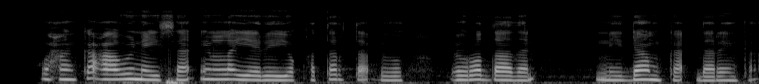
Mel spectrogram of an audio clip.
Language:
Somali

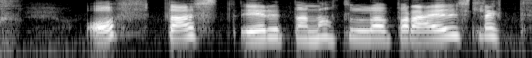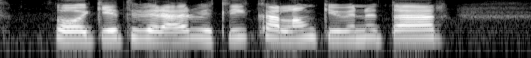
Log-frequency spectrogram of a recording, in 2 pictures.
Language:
Icelandic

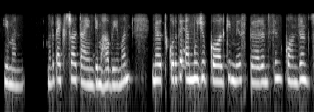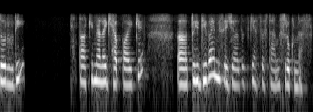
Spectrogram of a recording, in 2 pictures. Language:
Kashmiri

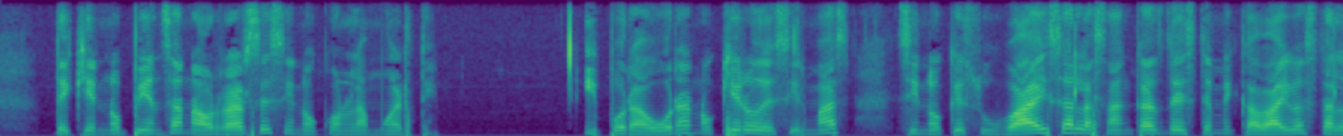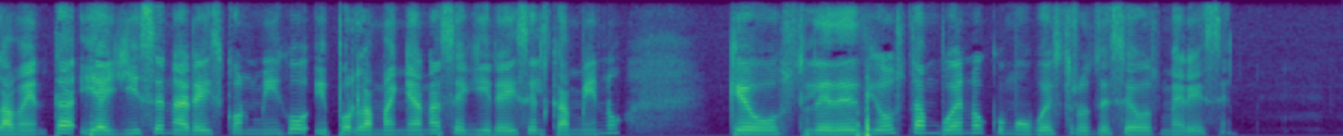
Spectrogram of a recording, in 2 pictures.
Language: Spanish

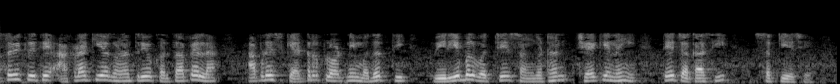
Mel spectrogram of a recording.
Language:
Gujarati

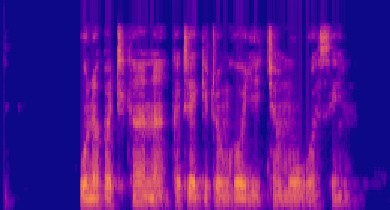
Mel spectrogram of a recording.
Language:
Swahili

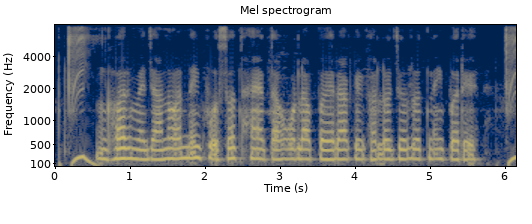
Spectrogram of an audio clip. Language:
Chhattisgarhi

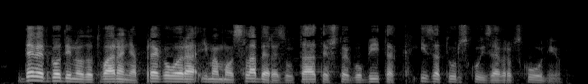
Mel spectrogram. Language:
Croatian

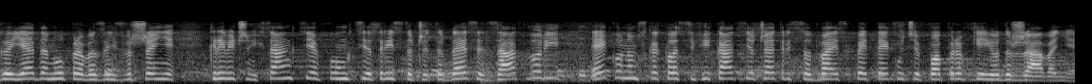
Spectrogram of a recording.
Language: Serbian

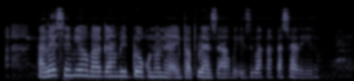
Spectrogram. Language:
Ganda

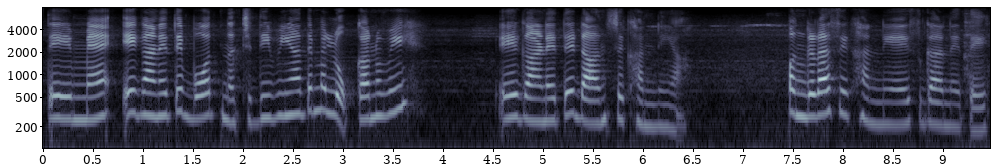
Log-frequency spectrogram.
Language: Punjabi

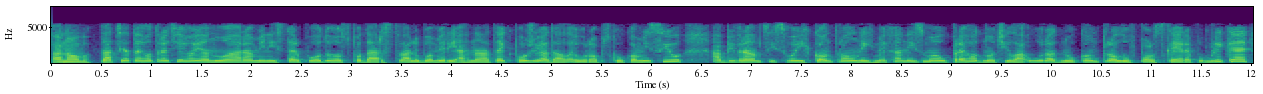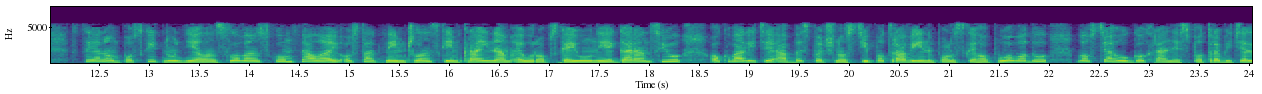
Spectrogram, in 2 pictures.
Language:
Slovak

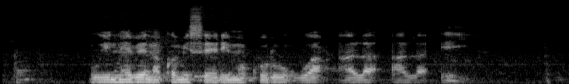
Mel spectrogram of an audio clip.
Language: Kinyarwanda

